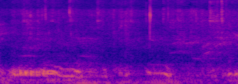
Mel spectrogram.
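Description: Sialkoti rooftop pigeons, a breeding pair, coo softly nearby in low, throaty bursts, a few rolling calls repeating against a quiet background.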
